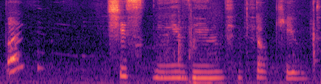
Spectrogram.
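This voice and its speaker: Against noticeable background noise, a woman with a fairly high pitch speaks at a very slow pace. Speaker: streamer, VTuber. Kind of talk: casual live-stream chat while gaming. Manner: soft-spoken; chatty, with many fillers.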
